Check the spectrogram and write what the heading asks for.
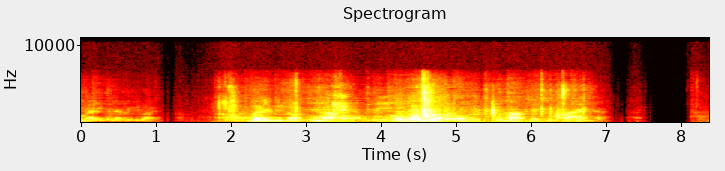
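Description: Faint talking: a person's voice in the background, too low for the words to be made out.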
